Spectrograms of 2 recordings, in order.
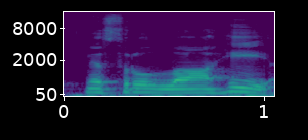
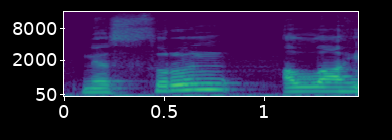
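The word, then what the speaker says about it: نصر الله: നെസ്റുല്ലാഹി അവസാനത്തിൽ കെസ്ർ ഇടാനുള്ള കാരണം. ഇങ്ങനെ മുലാഫായിട്ട് വരുമ്പോൾ അതിന് തൻവീന് നഷ്ടപ്പെടും. നെസ്റുൻ അള്ളാഹി എന്ന് പറയില്ല, നെസ്റുല്ലാഹി എന്നാണ് പറയാം. അപ്പോൾ ഈ മുലാഫ് ആയതുകൊണ്ടാണ് നെസ്റുൻ എന്നുള്ളതിൻ്റെ തെൻവീന് പോയി നെസ്റു എന്നായത്, നെസ്റുല്ലാഹി.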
